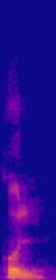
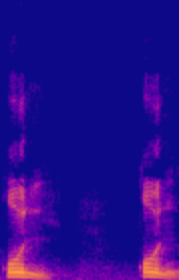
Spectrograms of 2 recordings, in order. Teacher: In the first verse, we have to take care that the first letter is pronounced properly, and we say qul and not just kul. It's the deeper qaf, where the extreme back end of the tongue touches the palate in the back. So qaf and not the simple kaf.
